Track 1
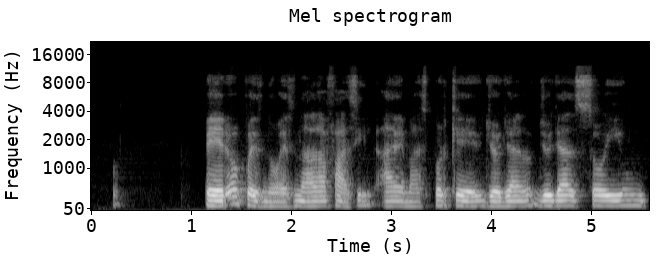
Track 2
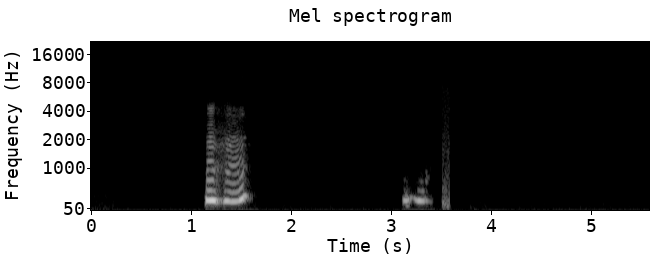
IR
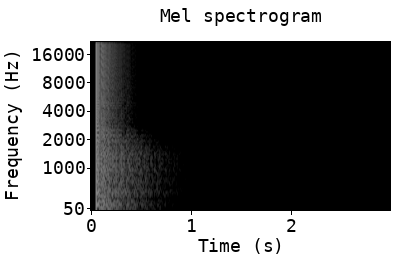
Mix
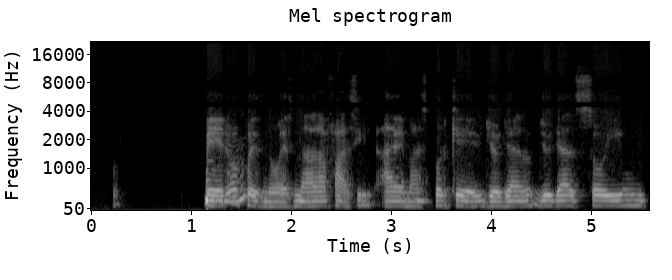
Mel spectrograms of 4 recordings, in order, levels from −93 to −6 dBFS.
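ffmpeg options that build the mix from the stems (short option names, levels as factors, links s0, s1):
-filter_complex "[0:a]equalizer=f=3000:w=0.97:g=10,acrusher=bits=6:mode=log:mix=0:aa=0.000001,acompressor=threshold=0.0447:ratio=3,volume=0.237,asplit=2[s0][s1];[1:a]volume=1.41[s2];[s1]apad=whole_len=246152[s3];[s2][s3]sidechaincompress=threshold=0.00251:ratio=8:attack=16:release=1090[s4];[s0][s4]amix=inputs=2:normalize=0,asuperstop=centerf=4700:order=20:qfactor=6.5,equalizer=f=7800:w=2.7:g=-11.5"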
